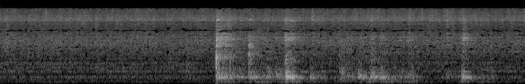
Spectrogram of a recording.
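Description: Onions and tomatoes frying in ghee in a kadhai, a steady sizzle, with a few sharp clicks about two seconds in, again near three seconds and near the end.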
